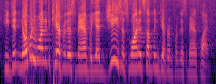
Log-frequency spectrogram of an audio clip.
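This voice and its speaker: A young man with a notably high voice delivers a relaxed, conversational sermon. He rambles through asides and restarts his sentences, keeping it animated and friendly like a chat with the congregation. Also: fast talker. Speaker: pastor. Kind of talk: casual sermon.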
